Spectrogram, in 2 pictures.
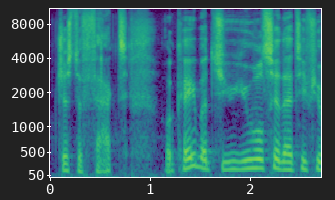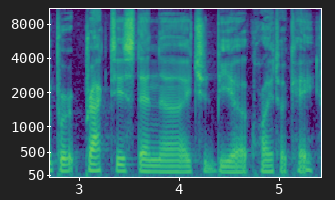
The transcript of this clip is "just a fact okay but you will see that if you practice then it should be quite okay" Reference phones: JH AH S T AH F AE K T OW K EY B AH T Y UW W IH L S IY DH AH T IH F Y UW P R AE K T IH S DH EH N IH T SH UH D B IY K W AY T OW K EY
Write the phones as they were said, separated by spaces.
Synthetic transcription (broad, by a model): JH AH S T AH F AE K T OW K EY B AH T Y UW W IH L S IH DH AH T IH F Y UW P R AE K T IH S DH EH N IH T SH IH D B IY K W AY T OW K EY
